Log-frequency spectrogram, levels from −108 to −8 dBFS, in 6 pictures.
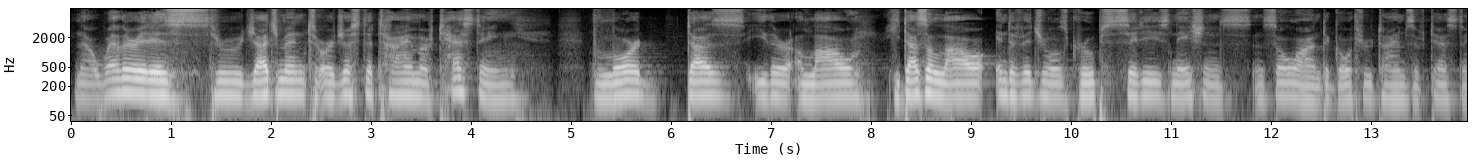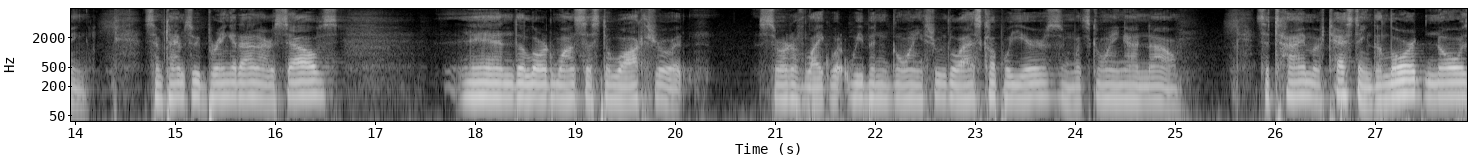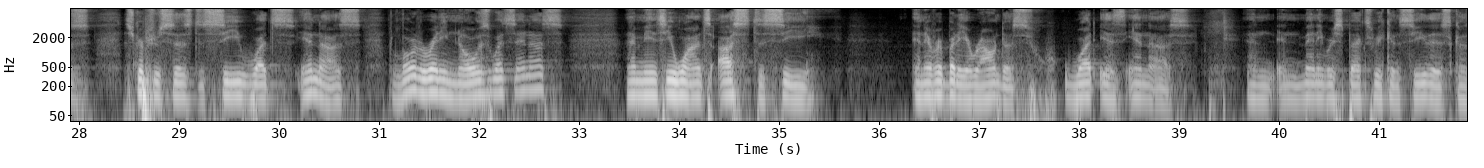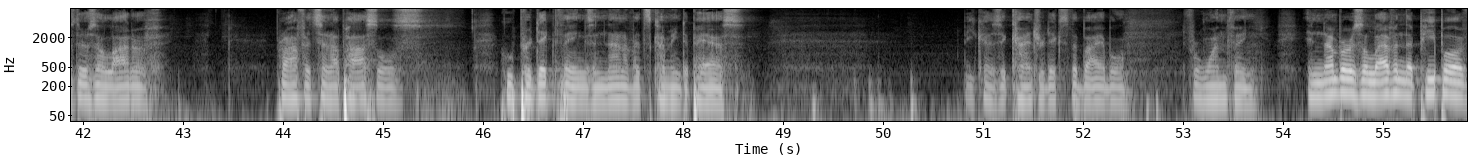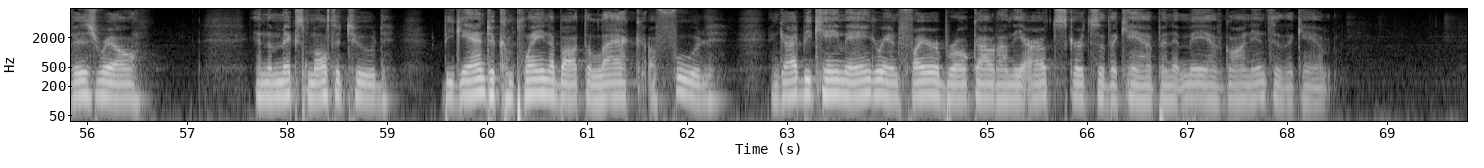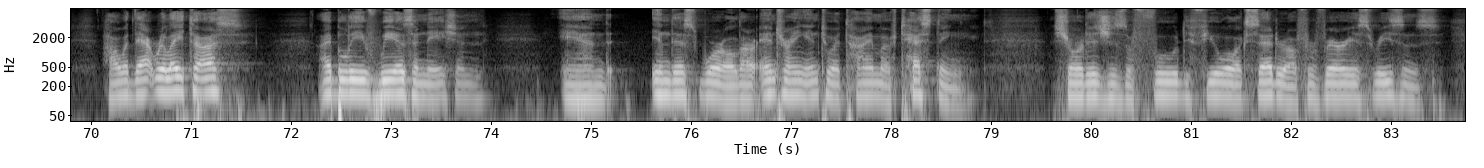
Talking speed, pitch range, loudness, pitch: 150 wpm, 105-125 Hz, -33 LUFS, 115 Hz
